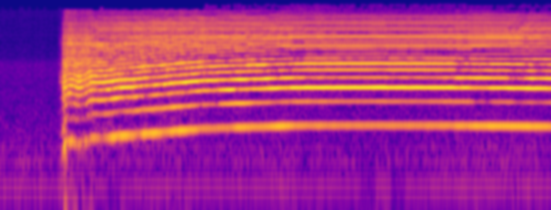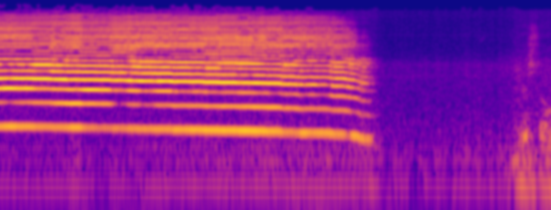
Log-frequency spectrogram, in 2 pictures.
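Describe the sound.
A predator call imitates a coyote's long interrogation howl: one loud, reedy, sustained tone lasting about seven seconds, holding a steady pitch before drooping slightly and cutting off, with no talking.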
